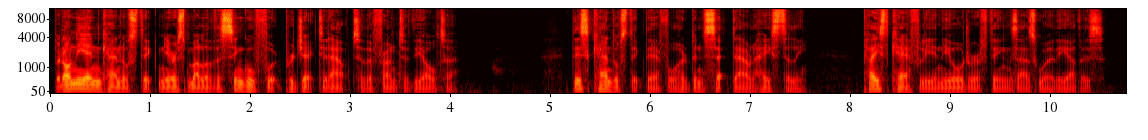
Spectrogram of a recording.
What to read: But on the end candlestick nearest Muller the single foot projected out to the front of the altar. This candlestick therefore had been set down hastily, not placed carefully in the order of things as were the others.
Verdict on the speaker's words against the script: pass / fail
fail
